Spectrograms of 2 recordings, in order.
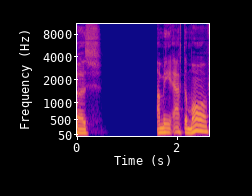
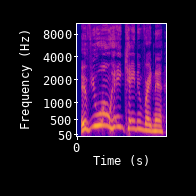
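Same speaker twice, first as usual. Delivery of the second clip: high mock outrage; 10 semitones higher than usual. Mock outraged rant at viewers.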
